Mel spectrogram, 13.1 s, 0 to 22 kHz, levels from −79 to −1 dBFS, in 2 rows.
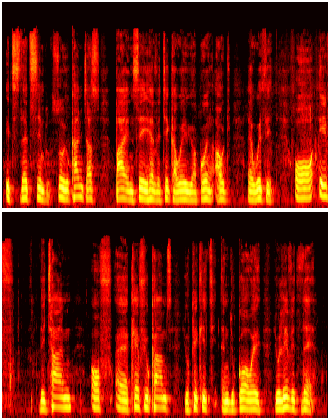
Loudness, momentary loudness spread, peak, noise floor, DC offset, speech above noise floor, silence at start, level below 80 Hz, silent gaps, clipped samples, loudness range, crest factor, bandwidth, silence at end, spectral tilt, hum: -22 LUFS; 8 LU; -6 dBFS; -46 dBFS; under 0.1%; 26 dB; 0.1 s; -62 dBFS; none; under 0.1%; 2 LU; 16 dB; 14.5 kHz; 0.25 s; -6 dB/octave; none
